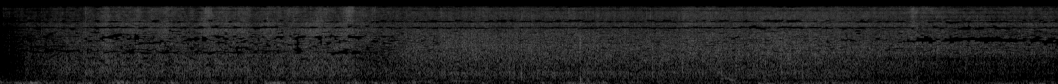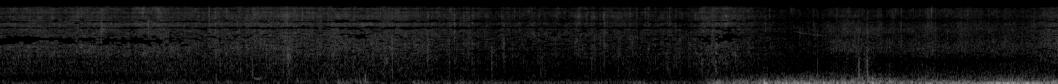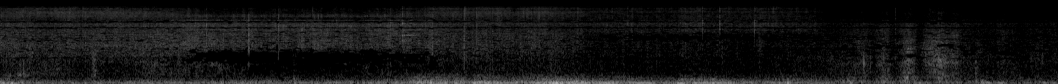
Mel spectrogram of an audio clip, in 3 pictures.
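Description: Strips of animal fat, then sliced vegetables, sizzling on a hot flat griddle plate in a steady hiss. From about halfway a lower rumble and a few louder knocks join in.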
